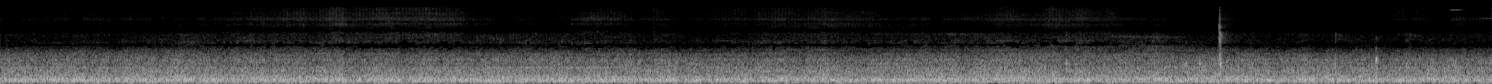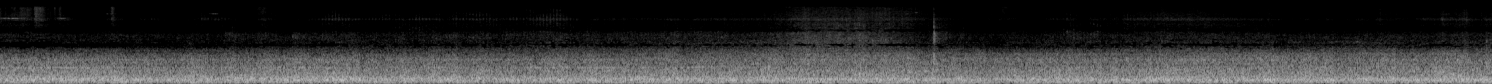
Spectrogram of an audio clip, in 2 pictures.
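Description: Steady engine and road noise of a vehicle driving along a dirt track, heard from inside the cab.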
